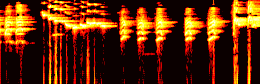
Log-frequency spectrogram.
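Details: White-rumped shama in full competition song rich in mimicry, opening with a harsh stacked note and a descending whistled sweep, then a run of short chirping bursts roughly every third of a second, ending in loud rasping notes.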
